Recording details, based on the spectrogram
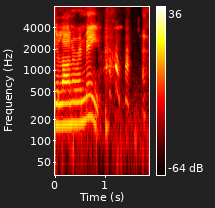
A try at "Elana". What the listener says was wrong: Elana and me, not Allah. Thank you.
